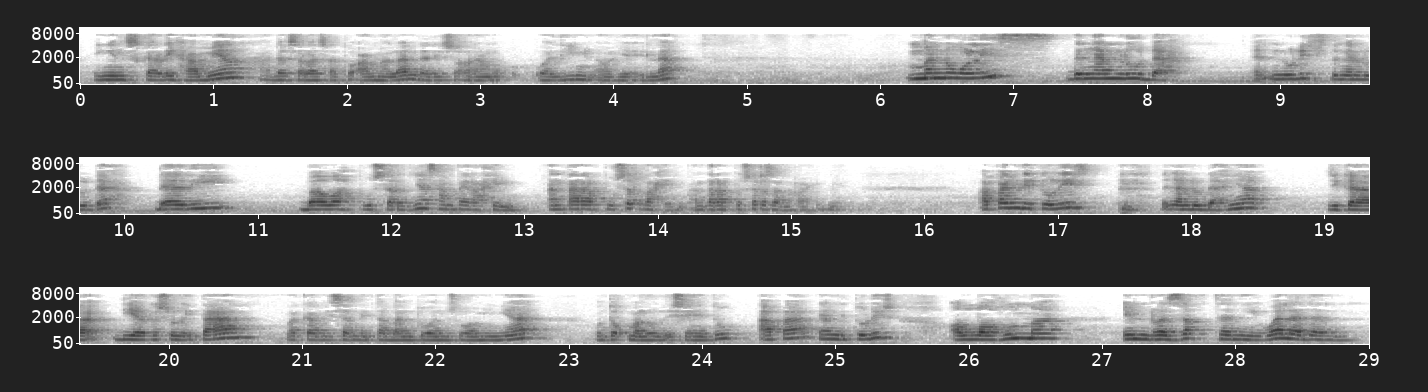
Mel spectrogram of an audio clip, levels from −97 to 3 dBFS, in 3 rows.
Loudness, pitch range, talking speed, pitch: -32 LUFS, 180-245 Hz, 110 wpm, 200 Hz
